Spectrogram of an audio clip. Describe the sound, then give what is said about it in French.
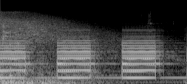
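An electronic alarm sound effect from GarageBand blares in loud, repeating pulses of a harsh buzzing tone, cycling on and off about every half second, with no voices present. “Voilà, maintenant il y a une alarme et tout, c'est super high-tech.”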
